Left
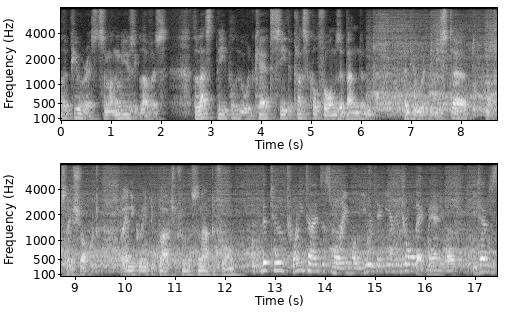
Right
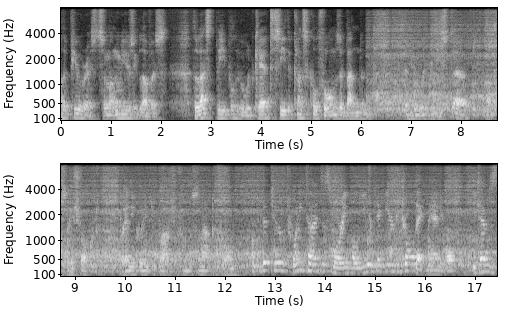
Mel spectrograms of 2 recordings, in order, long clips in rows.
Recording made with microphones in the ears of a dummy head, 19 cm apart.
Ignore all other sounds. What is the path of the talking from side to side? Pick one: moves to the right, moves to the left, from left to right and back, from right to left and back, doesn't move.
from right to left and back.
